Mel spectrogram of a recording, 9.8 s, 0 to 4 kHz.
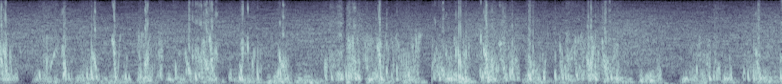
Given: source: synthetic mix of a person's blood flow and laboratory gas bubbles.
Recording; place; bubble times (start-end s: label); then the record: Doppler ultrasound of blood flow; precordium
0.00-0.27 s: bubbles
0.47-0.94 s: bubbles
1.02-1.28 s: bubbles
1.38-1.68 s: bubbles
1.71-2.06 s: bubbles
2.17-2.25 s: bubbles
2.30-2.76 s: bubbles
2.86-2.94 s: bubbles
2.97-3.32 s: bubbles
3.45-3.67 s: bubbles
4.04-5.30 s: bubbles
5.41-5.92 s: bubbles
5.98-6.87 s: bubbles
6.92-7.79 s: bubbles
8.20-8.30 s: bubbles
8.62-9.20 s: bubbles
9.28-9.60 s: bubbles
9.74-9.79 s: bubbles
From the record:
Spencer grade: 4 (maximum detectable bubble signal sounding continuously throughout systole and diastole of every cardiac period, and overriding the amplitude of the normal cardiac signals); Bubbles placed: anywhere in the cardiac cycle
